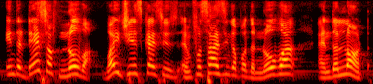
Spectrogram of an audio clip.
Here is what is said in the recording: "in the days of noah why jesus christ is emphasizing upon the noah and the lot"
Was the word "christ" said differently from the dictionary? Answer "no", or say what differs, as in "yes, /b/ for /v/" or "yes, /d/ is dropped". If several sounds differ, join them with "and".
yes, /ɹ/ is dropped and /t/ is dropped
